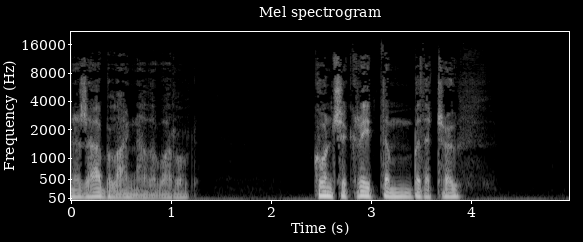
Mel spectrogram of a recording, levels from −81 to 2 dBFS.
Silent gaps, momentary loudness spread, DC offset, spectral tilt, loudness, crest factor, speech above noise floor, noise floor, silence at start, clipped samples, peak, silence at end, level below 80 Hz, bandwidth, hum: none; 12 LU; under 0.1%; -6 dB/octave; -25 LUFS; 20 dB; 37 dB; -61 dBFS; 0 s; under 0.1%; -6 dBFS; 1.05 s; -38 dBFS; 13.5 kHz; none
